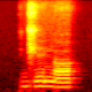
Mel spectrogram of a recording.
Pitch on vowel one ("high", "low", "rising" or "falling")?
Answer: high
